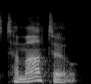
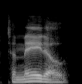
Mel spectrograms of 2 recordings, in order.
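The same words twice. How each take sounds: First: Tomato said toh-MAH-toh with a broad ah vowel; tomato the way his mother said it; British tomato. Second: Tomato said toh-MAY-toh with an ay vowel; tomato the Canadian way; American tomato. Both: Shown as a demonstration. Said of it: "I couldn't say tomato".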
